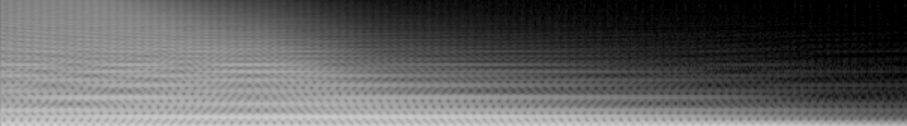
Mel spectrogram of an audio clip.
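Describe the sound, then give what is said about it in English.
A synthesizer tone has its filter sweep down from above, gradually stripping away the upper harmonics. A bright, buzzy sustained note steadily darkens and mellows over six seconds into a dull, hollow hum, holding steady loudness until fading slightly at the end. “Here's the sound of a filter coming down from above and gradually removing most of the harmonics.”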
